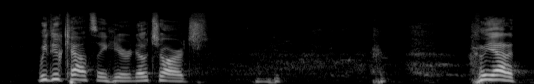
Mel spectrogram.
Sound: congregation laughing

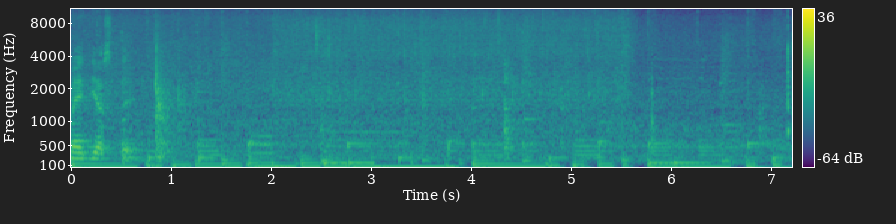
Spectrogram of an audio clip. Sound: sizzling food

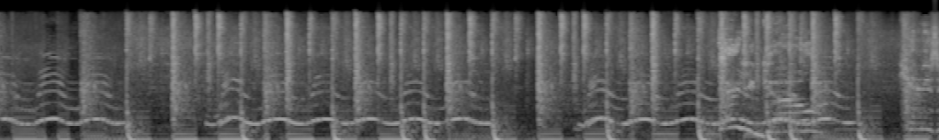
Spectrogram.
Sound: wee-ooo, wee-ooo, wee-ooo, wee-ooo, wee-ooo, wee-ooo

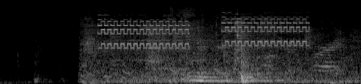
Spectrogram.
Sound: mobile ringing

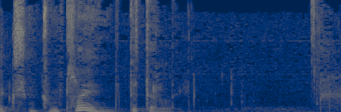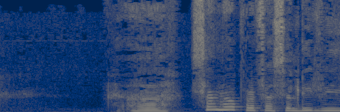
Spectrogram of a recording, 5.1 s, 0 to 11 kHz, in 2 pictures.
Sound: pauses for 3 seconds

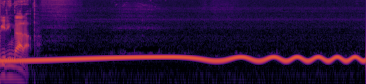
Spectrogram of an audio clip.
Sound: sine wave quivering

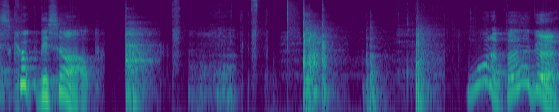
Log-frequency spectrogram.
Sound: pan rattling

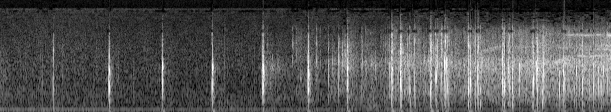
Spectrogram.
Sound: crowd and players applauding

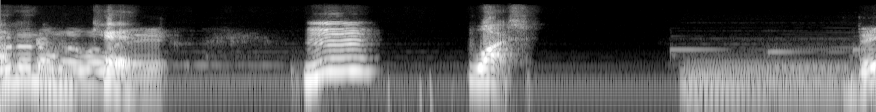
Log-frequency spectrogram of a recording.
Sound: sternly

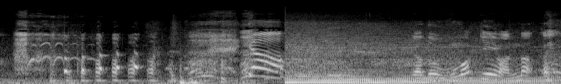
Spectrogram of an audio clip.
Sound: laughing

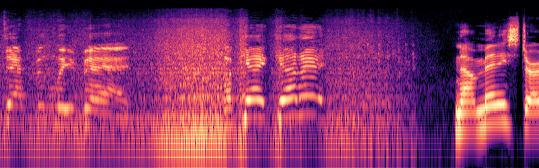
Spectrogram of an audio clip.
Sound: engine turns off

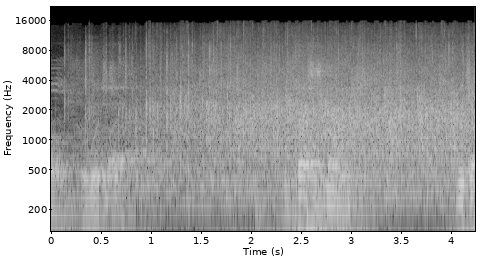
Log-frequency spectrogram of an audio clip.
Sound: applause

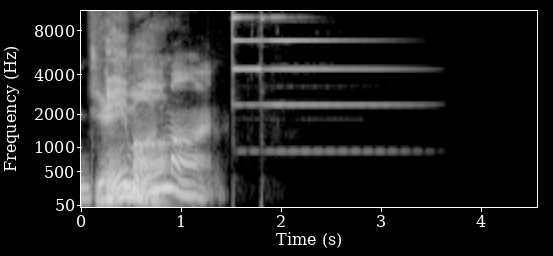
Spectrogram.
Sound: bell dings

